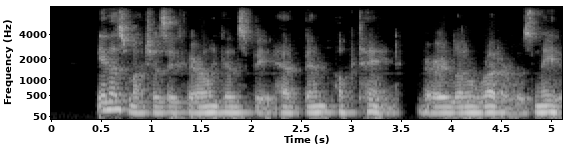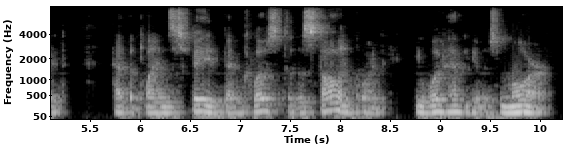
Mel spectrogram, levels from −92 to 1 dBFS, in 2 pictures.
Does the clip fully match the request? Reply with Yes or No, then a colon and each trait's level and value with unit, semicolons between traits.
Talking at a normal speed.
Yes: average, 170 wpm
